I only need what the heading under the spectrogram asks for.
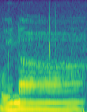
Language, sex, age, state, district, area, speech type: Santali, male, 45-60, Odisha, Mayurbhanj, rural, spontaneous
